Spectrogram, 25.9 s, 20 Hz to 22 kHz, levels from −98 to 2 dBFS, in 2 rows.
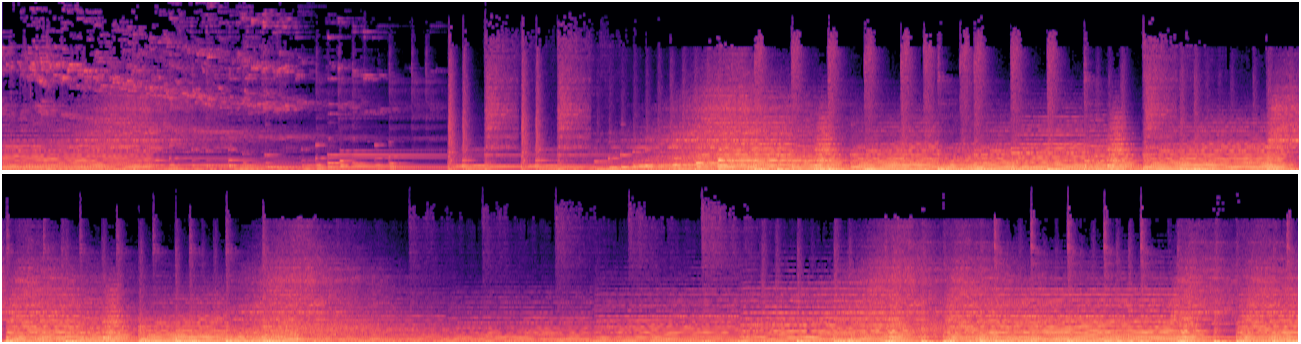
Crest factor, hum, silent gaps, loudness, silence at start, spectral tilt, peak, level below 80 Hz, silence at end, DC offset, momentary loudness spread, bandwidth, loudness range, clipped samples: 18 dB; none; none; -20 LUFS; 0 s; -5.5 dB/octave; -2 dBFS; -34 dBFS; 0 s; under 0.1%; 13 LU; over 20 kHz; 11 LU; under 0.1%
